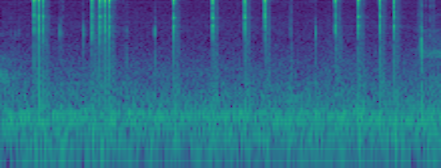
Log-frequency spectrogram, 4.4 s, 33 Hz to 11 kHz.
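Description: Sharp, dry clicks from the winding drum of a 1983 Pearl grandfather clock, a quick cluster at first and then single clicks at fairly regular intervals, close and crisp against near silence.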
